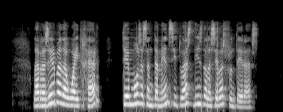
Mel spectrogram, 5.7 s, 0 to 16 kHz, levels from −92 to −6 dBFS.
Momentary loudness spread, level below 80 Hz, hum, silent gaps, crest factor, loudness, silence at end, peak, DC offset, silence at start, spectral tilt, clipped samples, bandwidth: 12 LU; -56 dBFS; none; 2.29-2.44 s; 16 dB; -17 LUFS; 0.55 s; -2 dBFS; under 0.1%; 0.7 s; -4 dB/octave; under 0.1%; 8 kHz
